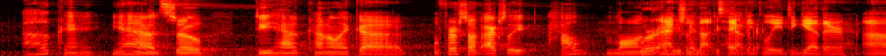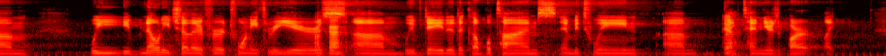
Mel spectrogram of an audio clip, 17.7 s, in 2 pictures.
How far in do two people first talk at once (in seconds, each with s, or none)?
6.4 s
